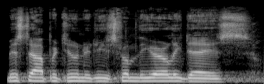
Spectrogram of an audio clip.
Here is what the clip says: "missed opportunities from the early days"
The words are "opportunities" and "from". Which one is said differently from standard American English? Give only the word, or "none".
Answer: none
